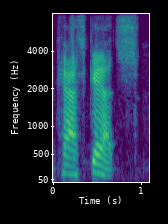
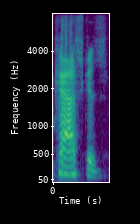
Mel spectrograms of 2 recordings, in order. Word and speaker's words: casquette: And supposedly the casquettes, we call them caskets, but the French pronunciation is casquette, which is a small, like a little trunk type thing.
